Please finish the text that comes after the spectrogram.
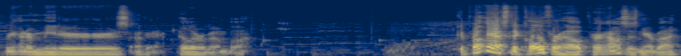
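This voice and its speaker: A man's voice: fairly low pitch, normal speed, faint music behind. A man giving casual gameplay commentary, talking to himself as he plays. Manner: talks to himself while playing. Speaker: game streamer.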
